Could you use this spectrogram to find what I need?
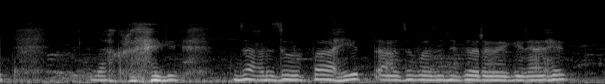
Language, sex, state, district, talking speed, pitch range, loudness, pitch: Marathi, female, Maharashtra, Solapur, 80 wpm, 190-210 Hz, -25 LUFS, 200 Hz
